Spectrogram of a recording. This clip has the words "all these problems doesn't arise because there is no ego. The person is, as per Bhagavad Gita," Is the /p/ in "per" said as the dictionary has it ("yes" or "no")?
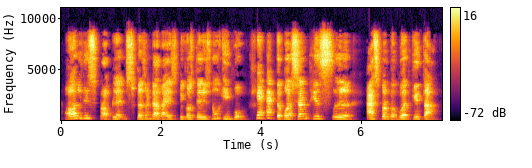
no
